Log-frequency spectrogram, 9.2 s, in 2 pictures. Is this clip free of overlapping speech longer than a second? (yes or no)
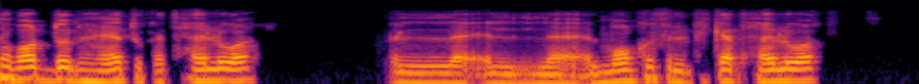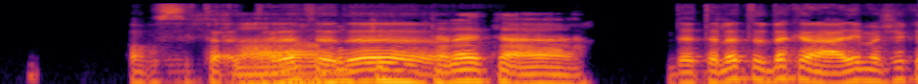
no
